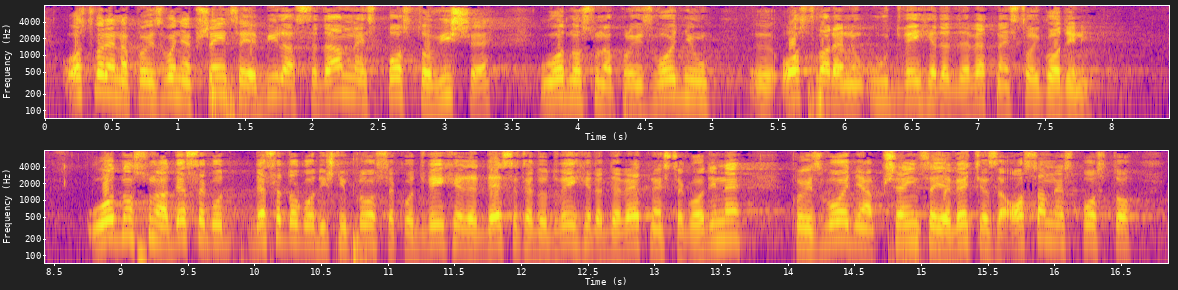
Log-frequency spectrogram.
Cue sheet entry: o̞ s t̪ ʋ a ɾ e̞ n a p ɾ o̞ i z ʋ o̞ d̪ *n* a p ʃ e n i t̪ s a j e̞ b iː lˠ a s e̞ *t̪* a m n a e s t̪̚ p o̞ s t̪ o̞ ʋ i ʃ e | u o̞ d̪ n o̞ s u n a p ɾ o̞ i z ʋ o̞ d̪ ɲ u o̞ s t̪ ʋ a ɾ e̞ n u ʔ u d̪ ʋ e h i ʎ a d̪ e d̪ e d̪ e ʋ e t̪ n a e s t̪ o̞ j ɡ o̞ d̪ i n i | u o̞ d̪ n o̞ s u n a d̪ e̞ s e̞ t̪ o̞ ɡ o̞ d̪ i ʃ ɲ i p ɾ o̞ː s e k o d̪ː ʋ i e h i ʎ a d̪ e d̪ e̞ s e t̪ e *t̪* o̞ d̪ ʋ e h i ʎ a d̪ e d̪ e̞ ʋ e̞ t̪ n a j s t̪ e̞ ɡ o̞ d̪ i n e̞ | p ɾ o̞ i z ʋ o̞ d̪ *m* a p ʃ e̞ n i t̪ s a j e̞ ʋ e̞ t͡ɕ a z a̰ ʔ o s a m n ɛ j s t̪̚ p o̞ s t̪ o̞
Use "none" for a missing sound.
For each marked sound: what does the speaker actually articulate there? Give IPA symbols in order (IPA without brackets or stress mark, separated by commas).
ɲ, d̪, d̪, ɲ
